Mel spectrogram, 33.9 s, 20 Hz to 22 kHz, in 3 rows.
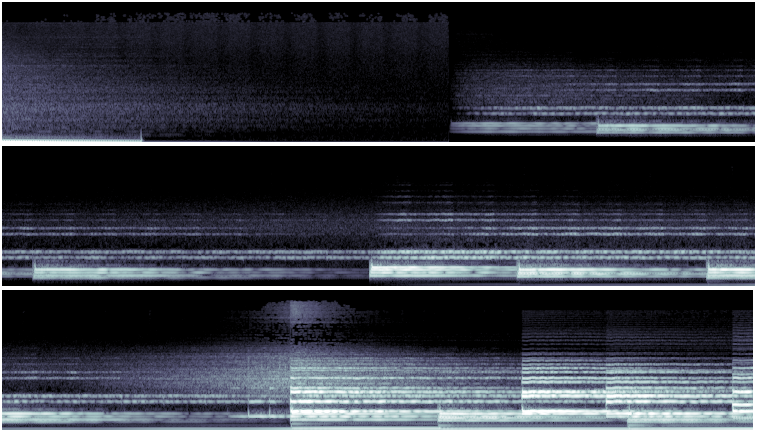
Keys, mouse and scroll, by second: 2.6-3.4 scroll down 2, 3.4 scroll up 1, 3.6 r, 5.8 r, 8.5-10.8 scroll up 1, 10.8 r, 25.0 click, 26.1 click.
